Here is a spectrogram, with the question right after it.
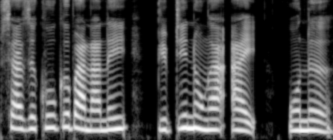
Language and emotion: Bodo, neutral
